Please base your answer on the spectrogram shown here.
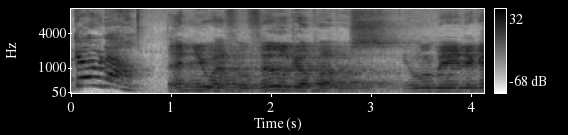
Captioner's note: Delgatoan on speaker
